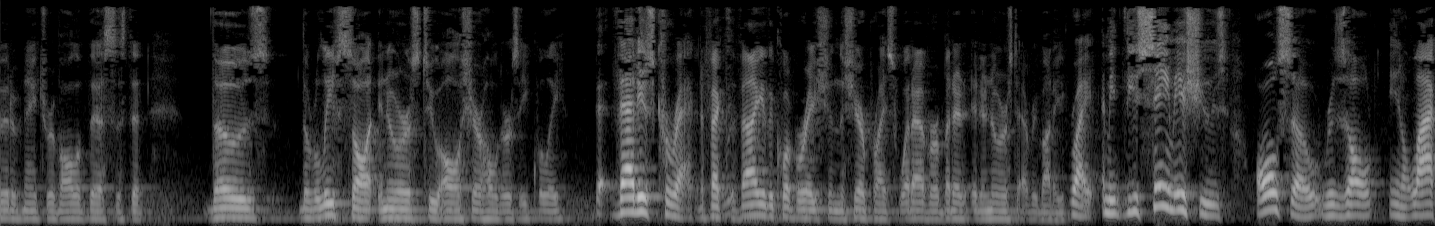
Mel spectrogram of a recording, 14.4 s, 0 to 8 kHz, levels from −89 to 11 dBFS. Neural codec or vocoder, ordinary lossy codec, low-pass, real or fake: none; MP3, 32 kbps; 7.2 kHz; real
